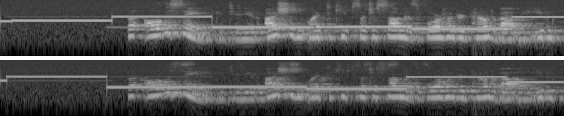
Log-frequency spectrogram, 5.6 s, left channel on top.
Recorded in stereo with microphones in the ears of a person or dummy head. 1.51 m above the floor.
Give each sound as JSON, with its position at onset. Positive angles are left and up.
{"t": 1.3, "sound": "a woman speaking", "side_deg": 50, "distance_m": 5.5}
